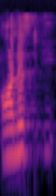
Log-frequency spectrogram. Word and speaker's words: honest: as a warm cup of tea after an honest day's work now even in this case for the word honest the way honest it might start with a consonant right uh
